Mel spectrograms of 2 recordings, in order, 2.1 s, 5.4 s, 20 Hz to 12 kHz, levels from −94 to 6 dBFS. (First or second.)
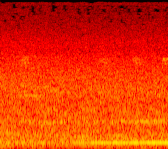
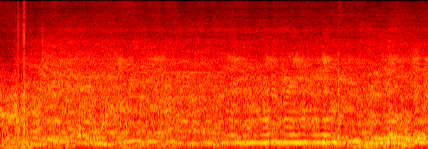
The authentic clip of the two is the first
